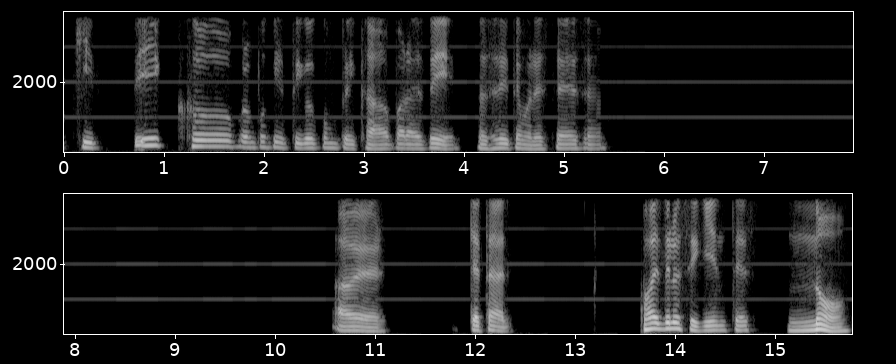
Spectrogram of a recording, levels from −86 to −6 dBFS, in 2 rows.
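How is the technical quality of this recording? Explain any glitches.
The recording has two faults: a steady tone under the whole speech clip and a short stretch of choppy, robotic sound. The audio has nothing above 4 kHz, as expected for a G.711 A-law call path.

USB whine runs through the entire clip as a fixed-pitch 1 kHz tone, about 30 dB below the speech. The USB bus draws current in 1 ms bursts, and that pulsing leaks into the audio through the power or ground lines, producing a constant, thin whistle.

Repeated packet loss (robotic sound) hits from 5.21 to 6.22 s. Audio packets kept going missing, with the longest hole about 46 ms. Each one was patched by stretching the preceding sound, so roughly 29% of that second is fill. The result sounds choppy, with pieces missing.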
